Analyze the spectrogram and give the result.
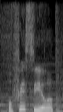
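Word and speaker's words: professeur: अब देखिए इंग्लिश में भी प्रोफेसर बोलते हैं, सेम लैंग्वेज है, सेम स्पेलिंग है, सेम थोड़ा सा ट्विस्ट है इसकी pronunciation. Okay, in French teacher is प्रोफेसियर, okay.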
